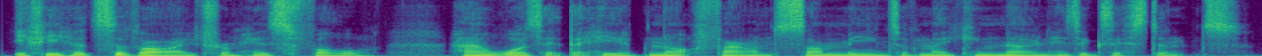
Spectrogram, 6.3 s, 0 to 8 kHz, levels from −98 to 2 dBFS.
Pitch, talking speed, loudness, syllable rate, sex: 100 Hz, 210 wpm, -19 LUFS, 4.9 syllables/s, male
